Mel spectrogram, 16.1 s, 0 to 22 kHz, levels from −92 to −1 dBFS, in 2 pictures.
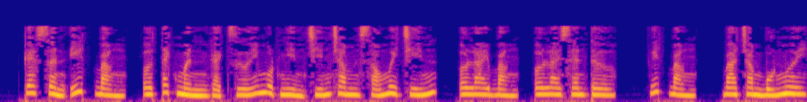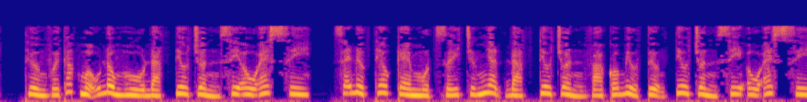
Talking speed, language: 155 wpm, Vietnamese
